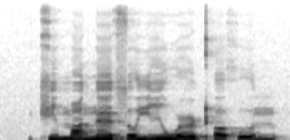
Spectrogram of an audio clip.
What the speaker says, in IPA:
t͡ʃ i m ɑ n ɛ̃ s ʊ j i w ə˞ ʈʰ ʌ x ʊ n

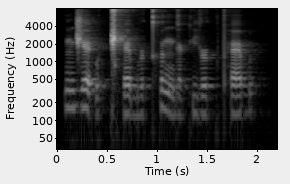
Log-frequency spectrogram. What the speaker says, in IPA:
n d͡ʒ ɛ ʔ ʊ ǁʰ ɛ b ə˞ kʰ ə ŋ ɡ æ k j ə˞ k pʰ æ b

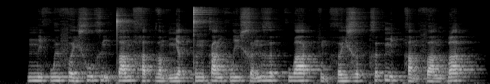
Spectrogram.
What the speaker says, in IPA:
m i˧˩ h w ɨ˨˩ f ə˧˩ j x u˧ x ɨ̰˧˨ ŋ t̪ a˨˦ m h a˨˩ t̚ v a̰˧˨ m ɲ a˨˩ t̚ t̪ ə˧ n k a˧ ŋ h w i˨˦ x ə̰˧˥ n ɣ ə˦˥ t̚ h w aː˦˥ k̚ f ə̰˧˨ m h ə˨˦ j ɣ ə˨˩ p̚ x ə˦˥ t̚ ɲ ə˦˥ p̚ h a̰˧˨ m f a˨˩ n ɓ a˦˥ t̚

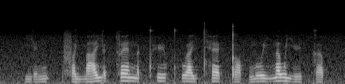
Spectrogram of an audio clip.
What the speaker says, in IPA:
j ɪ˨˧ ŋ | f ɐ˨ j m aː˨˥ j ɵ˨ t̚ f ɛː˥ n̪ ɐ˧ k̚ pʰ yː˥ kʷʰ aː˥ j t̪ʰ ɛː˥ k̚ t̪ ɔː˨ k̚ m uː˧ j n̪ ɐ˥ w j yː˨˥ t̚ k ɐ˨˥ p̚

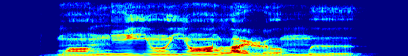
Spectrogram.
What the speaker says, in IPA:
b ɔ̃ ŋ i j õ j ɔ̃ lˠ ɯ ɭ o m ɯ

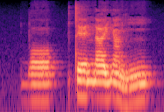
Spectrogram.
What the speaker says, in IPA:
b ɔ˧ | t ɛ˧ n a˦ j ã˦˨ ɡ͡b ĩ˨˦

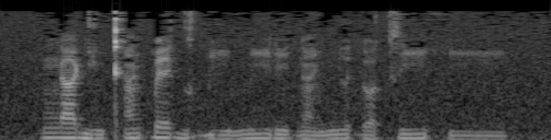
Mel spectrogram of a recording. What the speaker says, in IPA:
ŋ a˦ ɡ ĩ˨ kʼ ã˦ k͡p ɛ˦ ɡ ʊ˨ ɓ iː˨ m iː˦ ɾ i˨ ɗ ã˨ ɲ ʊ˦ ɗ ɔ˨ t͡s iː˦ h iː˨

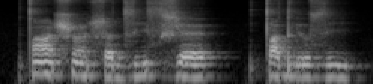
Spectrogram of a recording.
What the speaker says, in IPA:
tˤ ɛ̃ ʂ œ̃ ɬ ɐ d͡z i s ʑ ɛ | tˤ ʊ d lʲ o z i

